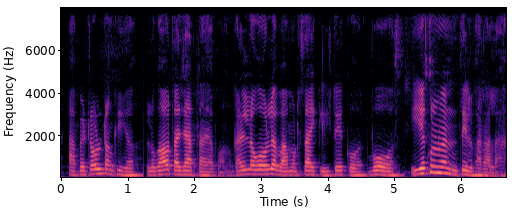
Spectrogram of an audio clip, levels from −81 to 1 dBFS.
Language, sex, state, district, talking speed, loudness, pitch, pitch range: Bhojpuri, female, Bihar, Gopalganj, 145 wpm, -28 LUFS, 180 Hz, 160-200 Hz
